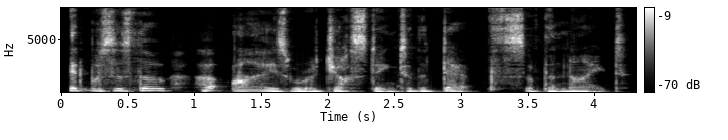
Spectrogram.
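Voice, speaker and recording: Very husky male story narrator. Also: medium pitch, expressive, a little slow, fairly bright tone. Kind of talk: scripted literary story narration.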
